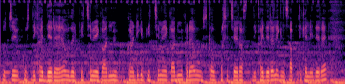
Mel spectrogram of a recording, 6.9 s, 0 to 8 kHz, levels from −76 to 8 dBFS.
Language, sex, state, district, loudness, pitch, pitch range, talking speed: Hindi, male, Rajasthan, Bikaner, -17 LUFS, 150 Hz, 145-155 Hz, 280 wpm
